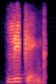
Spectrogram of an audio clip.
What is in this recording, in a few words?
"licking", Indian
